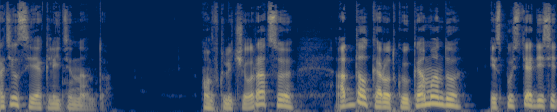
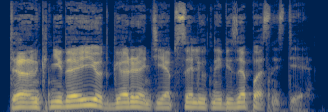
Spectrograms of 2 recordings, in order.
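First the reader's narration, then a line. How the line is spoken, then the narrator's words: Cold. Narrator (Russian): сказал лейтенант холодным голосом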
